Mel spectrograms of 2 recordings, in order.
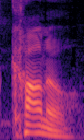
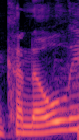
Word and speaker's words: Cano: It is Cano. Cano. People say cannoli because they don't know whether I'm Italian or what, but I'm Latino, man. are you? Chicano, Mexicano, Cano. Cano.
